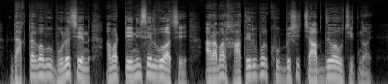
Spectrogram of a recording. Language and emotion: Bengali, sad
